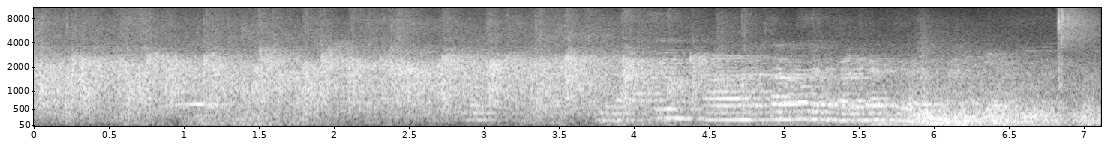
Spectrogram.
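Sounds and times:
audience applause at a book discussion event: 0.0 - 5.2
speech: 4.2 - 7.0.

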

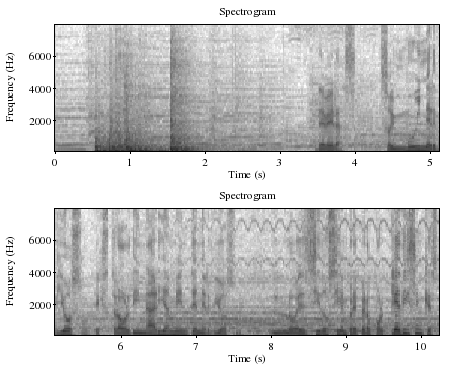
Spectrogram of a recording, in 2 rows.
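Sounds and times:
door being shut firmly: 0.6 - 3.0
speech: 3.5 - 10.2.

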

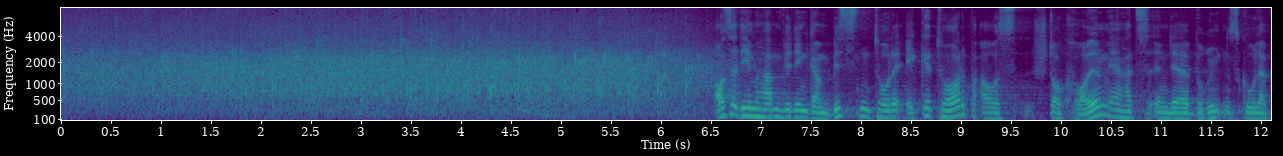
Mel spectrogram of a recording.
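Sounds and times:
audience applause: 0.0 - 7.0
speech: 6.6 - 12.0.

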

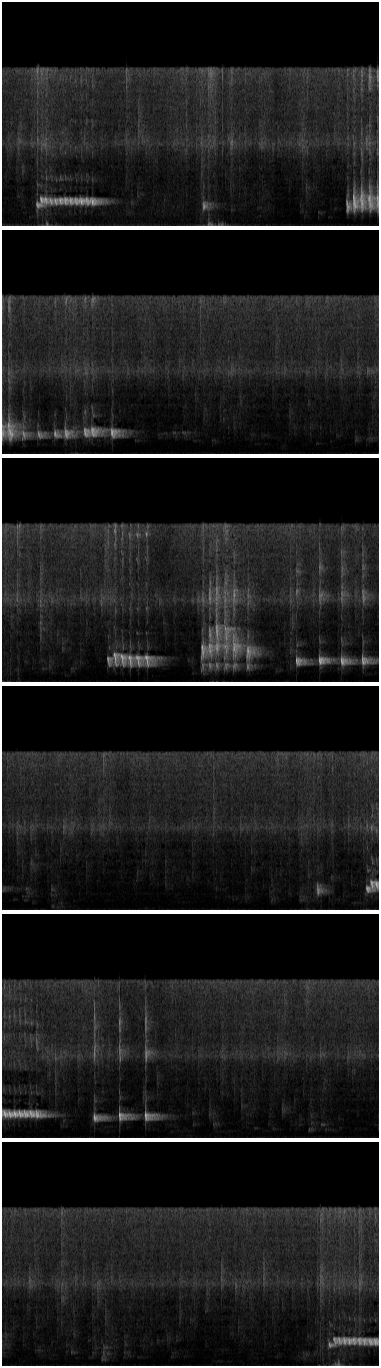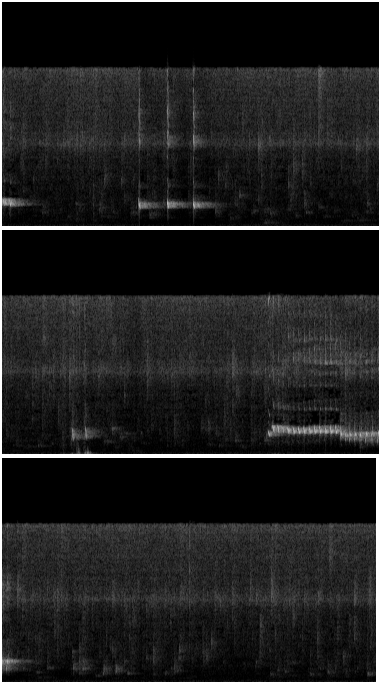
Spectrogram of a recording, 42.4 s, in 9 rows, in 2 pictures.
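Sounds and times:
bird chirping and trilling: 0.4 - 1.5, 2.4 - 2.9, 4.3 - 6.4, 10.8 - 14.2, 18.0 - 21.0, 27.5 - 28.7, 30.0 - 31.0, 33.7 - 34.2, 36.3 - 38.1.

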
